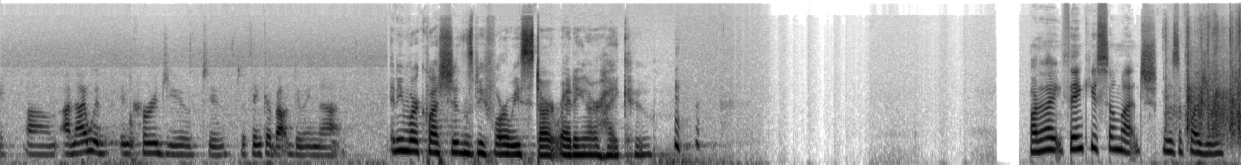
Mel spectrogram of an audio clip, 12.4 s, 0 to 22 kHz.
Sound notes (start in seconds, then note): 6.6 laughs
